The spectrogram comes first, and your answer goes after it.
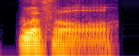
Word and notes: whiffle: British English

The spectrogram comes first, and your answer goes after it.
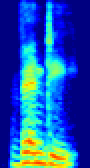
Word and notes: vendee: Indian

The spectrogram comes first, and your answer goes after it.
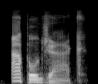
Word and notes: applejack: British English

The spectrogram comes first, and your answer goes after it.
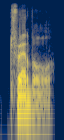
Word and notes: treble: British English

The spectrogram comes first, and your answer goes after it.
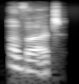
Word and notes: avert: Indian

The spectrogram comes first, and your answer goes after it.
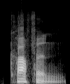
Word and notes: coffin: American English

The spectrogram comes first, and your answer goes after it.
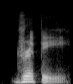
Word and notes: drippy: American English

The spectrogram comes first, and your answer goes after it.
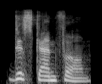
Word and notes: disconfirm: Indian

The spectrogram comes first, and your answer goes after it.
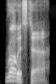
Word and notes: roister: British English

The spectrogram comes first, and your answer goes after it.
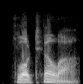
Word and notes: flotilla: American English

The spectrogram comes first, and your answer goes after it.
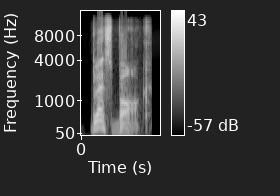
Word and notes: blesbok: British English

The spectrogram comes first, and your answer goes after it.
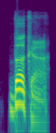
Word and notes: burka: British English

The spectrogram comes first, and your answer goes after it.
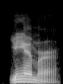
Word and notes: yammer: American English

